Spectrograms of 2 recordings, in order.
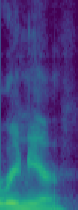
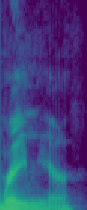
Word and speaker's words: Rainier: rainier yeah that's better rainier are you in rainier yes that's the right way to say it i was saying rainier yeah i was adding it i was adding a syllable rainier sorry i know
